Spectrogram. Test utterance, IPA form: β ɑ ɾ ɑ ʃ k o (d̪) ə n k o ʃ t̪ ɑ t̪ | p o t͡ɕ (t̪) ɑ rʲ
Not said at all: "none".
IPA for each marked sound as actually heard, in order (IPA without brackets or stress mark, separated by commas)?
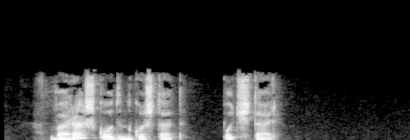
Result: d̪, t̪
